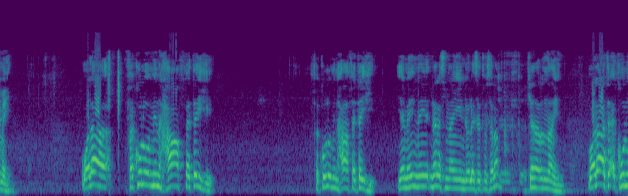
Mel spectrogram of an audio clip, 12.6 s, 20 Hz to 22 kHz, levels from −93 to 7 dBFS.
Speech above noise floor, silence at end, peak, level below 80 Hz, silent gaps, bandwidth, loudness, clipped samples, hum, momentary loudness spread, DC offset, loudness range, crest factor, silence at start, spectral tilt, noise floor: 42 dB; 0 s; -8 dBFS; -78 dBFS; none; 8 kHz; -23 LUFS; under 0.1%; none; 14 LU; under 0.1%; 5 LU; 16 dB; 0 s; -6 dB/octave; -64 dBFS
